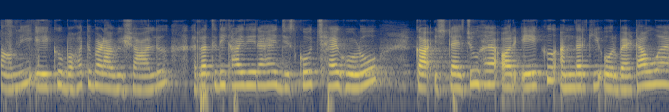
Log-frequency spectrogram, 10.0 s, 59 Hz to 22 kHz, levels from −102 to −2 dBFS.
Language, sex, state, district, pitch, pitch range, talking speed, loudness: Hindi, female, Chhattisgarh, Balrampur, 225 Hz, 215-245 Hz, 145 wpm, -22 LUFS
